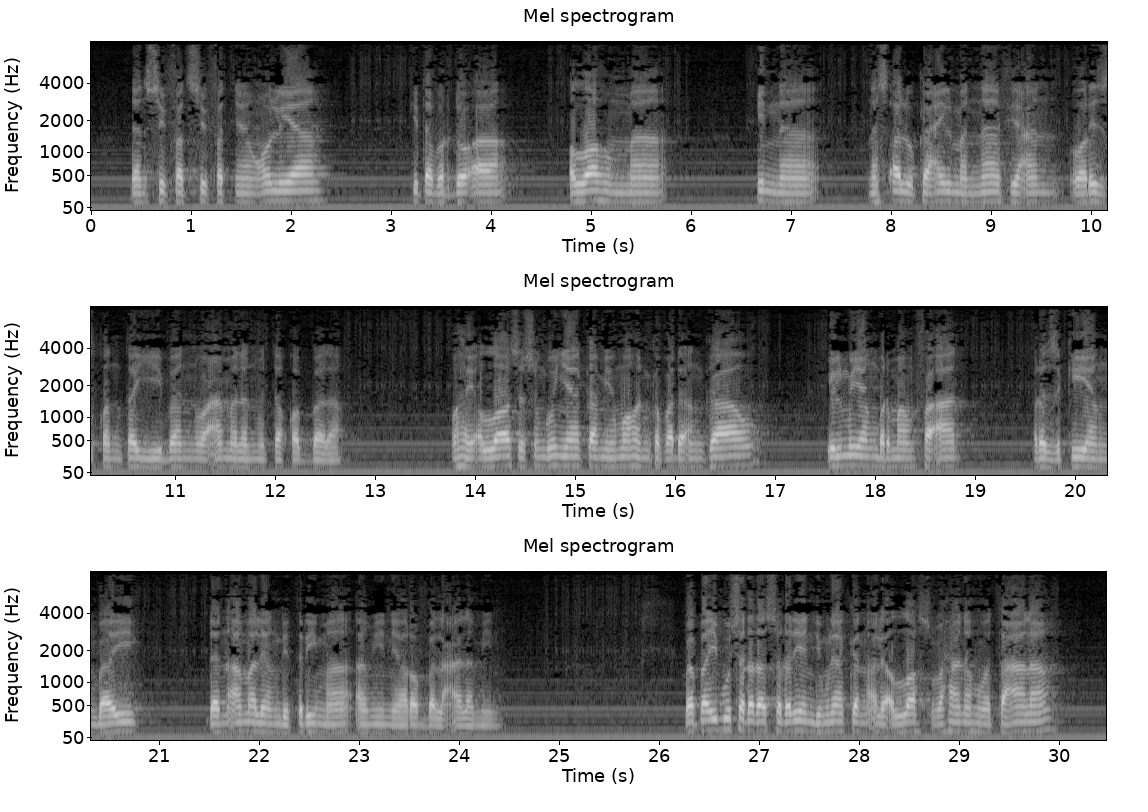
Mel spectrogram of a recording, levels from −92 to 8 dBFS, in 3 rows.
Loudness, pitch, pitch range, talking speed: -22 LUFS, 115 Hz, 110-125 Hz, 95 wpm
